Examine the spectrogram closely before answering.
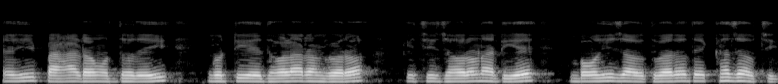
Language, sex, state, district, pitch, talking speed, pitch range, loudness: Odia, male, Odisha, Nuapada, 145 Hz, 100 wpm, 140-155 Hz, -14 LUFS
